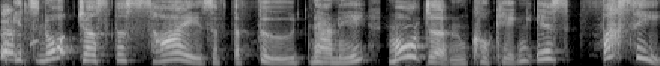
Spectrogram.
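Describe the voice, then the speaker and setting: A female-sounding cartoonish character voice, pitched high for a woman, moves at a fairly slow pace with hardly any pauses and very wide pitch swings. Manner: sensible, fretful.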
